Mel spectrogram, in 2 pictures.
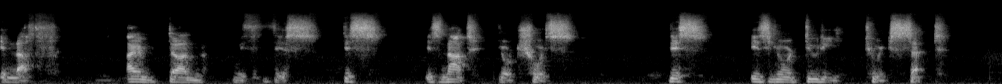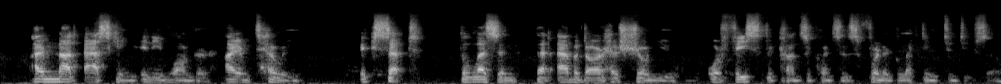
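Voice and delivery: seething hiss through clenched, gritted teeth. Playing a seething character who has run out of patience: through clenched teeth. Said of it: "like through clenched teeth, he's like".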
